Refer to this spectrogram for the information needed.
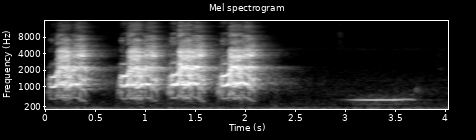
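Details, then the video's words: Wild parrot flying free in nature, uttering four coarse, grating squawks in a rapid series, followed by quiet and a faint steady tonal whine near the end. "Papagaio mostrando o seu lindo canto, solto na natureza."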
